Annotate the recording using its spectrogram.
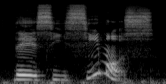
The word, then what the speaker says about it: deshicimos: Apesar de a gente ter esse SH ali em cima, você vai ver que a gente não vai falar deshicimos, né? Como se fosse aquele som de sh, de chiado, né? De SH que a gente pronunciaria no português. Então, muito cuidado com essa pronúncia.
